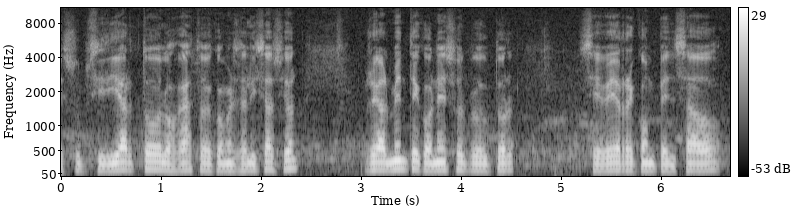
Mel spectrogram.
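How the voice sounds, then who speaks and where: Male interviewee, 60s, mid-range voice, explains things carefully and haltingly into an outdoor reporter's mic. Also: medium pitch. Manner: measured, hesitant, frequent pauses mid-phrase. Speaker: institute president, interviewee. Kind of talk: news interview, unscripted explanation. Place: outdoors at cattle pens. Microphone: handheld reporter microphone.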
